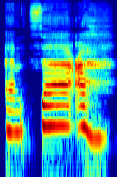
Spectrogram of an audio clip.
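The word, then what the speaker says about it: ساعة: So we need to make it clear that you pronounce the ha at the end.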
